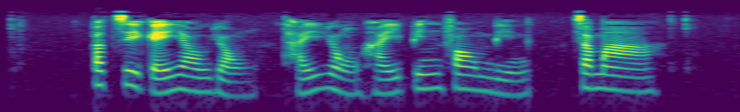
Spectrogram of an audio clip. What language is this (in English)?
Cantonese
